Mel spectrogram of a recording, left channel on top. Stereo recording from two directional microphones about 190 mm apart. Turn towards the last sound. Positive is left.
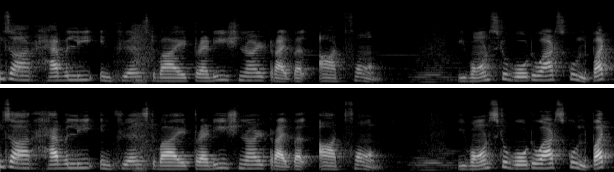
turn(degrees=-20)  # may be behind; listen again after turning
